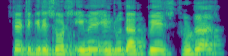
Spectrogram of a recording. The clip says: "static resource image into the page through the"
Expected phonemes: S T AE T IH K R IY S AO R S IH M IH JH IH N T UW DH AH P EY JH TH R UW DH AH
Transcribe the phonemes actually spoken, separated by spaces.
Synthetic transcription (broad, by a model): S T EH T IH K R IY S AO R S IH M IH IH N T UW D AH P EY JH T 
